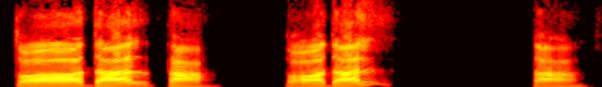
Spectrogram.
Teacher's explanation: জিভের আগা এবং সামনের উপরে দুই দাঁতের গলার সাথে লাগিয়ে উচ্চারিত হয়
